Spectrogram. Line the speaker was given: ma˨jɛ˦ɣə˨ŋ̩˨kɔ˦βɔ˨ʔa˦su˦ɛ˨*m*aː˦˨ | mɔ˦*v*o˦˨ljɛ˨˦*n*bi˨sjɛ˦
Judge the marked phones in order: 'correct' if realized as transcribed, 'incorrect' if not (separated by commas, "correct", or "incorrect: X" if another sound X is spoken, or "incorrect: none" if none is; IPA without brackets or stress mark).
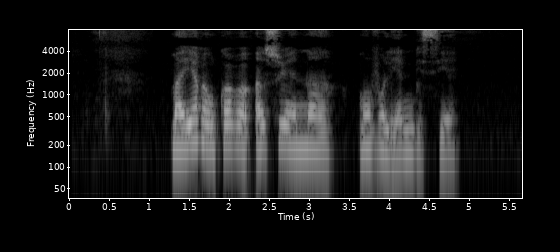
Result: incorrect: n, correct, correct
